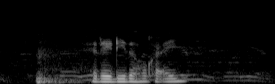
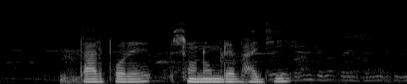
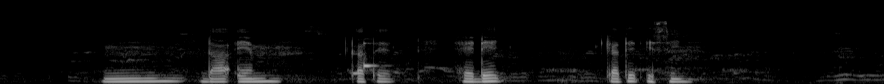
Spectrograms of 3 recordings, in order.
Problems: continuous background conversations, low volume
